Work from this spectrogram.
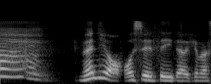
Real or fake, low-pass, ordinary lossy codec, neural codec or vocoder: fake; none; none; codec, 16 kHz, about 1 kbps, DyCAST, with the encoder's durations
